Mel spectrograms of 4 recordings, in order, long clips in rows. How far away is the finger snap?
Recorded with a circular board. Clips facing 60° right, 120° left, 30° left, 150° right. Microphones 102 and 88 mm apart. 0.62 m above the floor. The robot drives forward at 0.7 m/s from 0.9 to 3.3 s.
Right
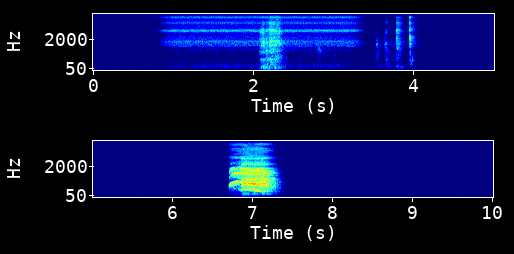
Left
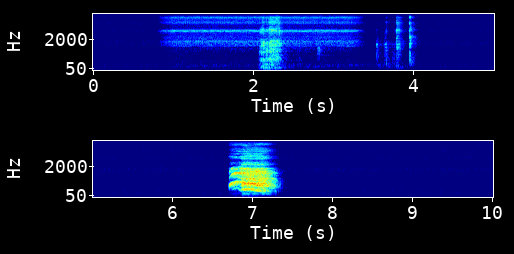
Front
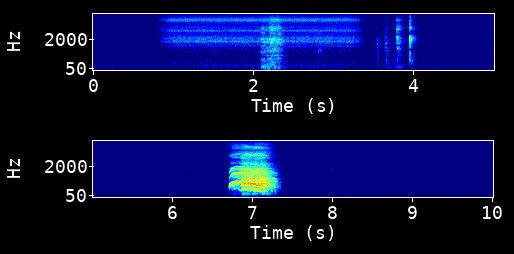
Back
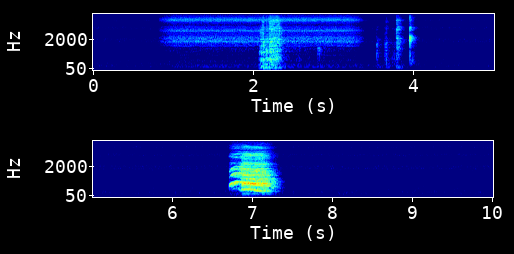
About 0.9 m.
